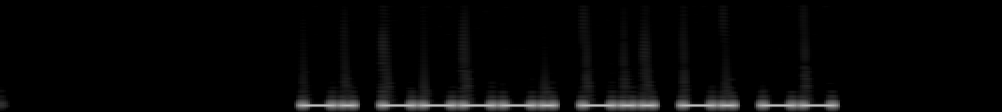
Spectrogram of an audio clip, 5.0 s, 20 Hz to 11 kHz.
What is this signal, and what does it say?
Morse code, heard as a keyed tone, about 25 wpm, 700 Hz. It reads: N9DNM
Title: Speed Racing - USA Call Signs 20wpm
